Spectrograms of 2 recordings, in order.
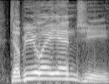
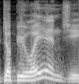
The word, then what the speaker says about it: Wang: You know, W-A-N-G and W-O-N-G are both pronounced the same way.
